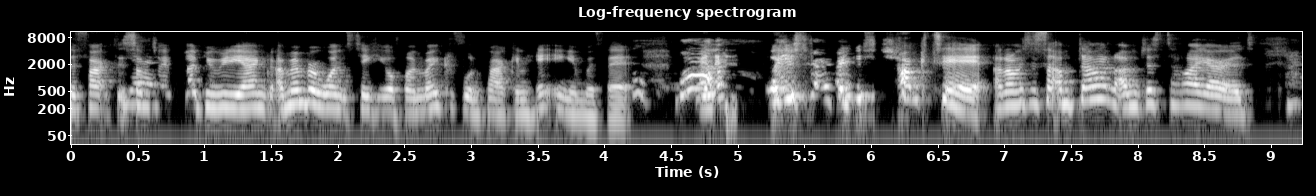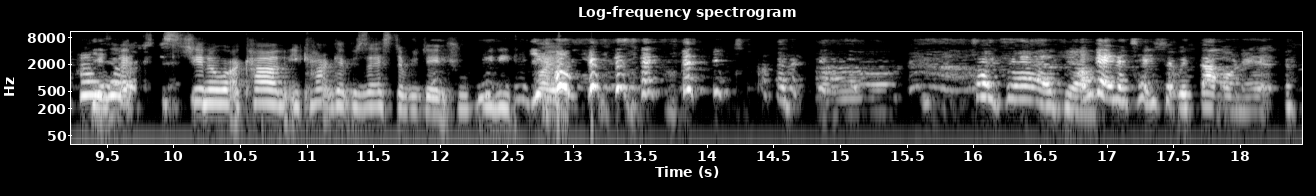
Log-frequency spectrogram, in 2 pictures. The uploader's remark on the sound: Over Zoom one morning.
